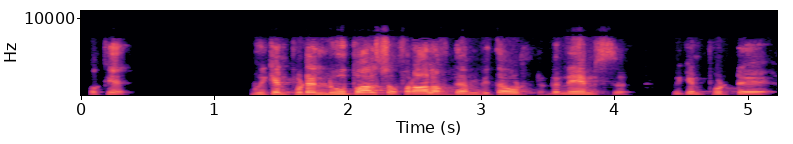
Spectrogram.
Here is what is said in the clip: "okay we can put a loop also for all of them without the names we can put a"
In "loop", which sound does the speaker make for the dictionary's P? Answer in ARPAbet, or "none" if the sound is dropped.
P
